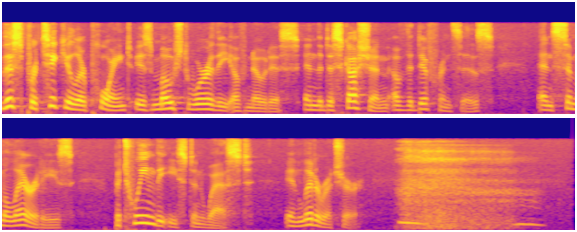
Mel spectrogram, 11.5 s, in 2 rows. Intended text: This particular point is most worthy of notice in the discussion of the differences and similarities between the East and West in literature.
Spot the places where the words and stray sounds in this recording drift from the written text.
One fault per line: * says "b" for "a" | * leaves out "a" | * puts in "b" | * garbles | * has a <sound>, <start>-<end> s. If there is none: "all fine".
* has a sigh, 9.7-11.2 s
